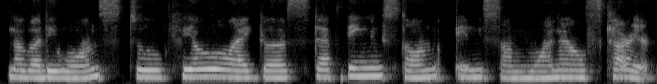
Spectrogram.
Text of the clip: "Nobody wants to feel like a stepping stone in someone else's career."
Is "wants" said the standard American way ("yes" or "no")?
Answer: yes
